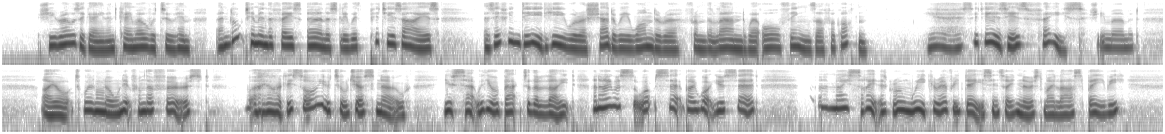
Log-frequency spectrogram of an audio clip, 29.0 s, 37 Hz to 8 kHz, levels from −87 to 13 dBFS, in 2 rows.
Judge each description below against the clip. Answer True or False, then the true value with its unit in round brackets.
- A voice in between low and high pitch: False (195 Hz)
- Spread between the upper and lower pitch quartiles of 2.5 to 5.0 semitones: False (5.6 semitones)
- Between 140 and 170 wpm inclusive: False (190 wpm)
